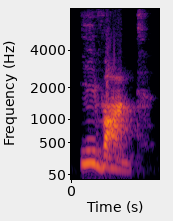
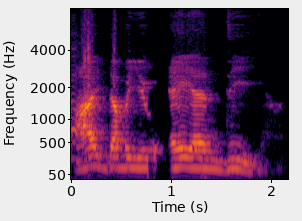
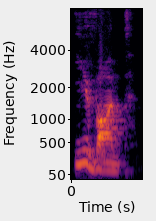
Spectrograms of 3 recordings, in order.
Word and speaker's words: Iwand: I W A N D. So, kind of looks like Iwand or Iwand, um, but but he would have pronounced it Ivant uh, as a, a good German boy.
